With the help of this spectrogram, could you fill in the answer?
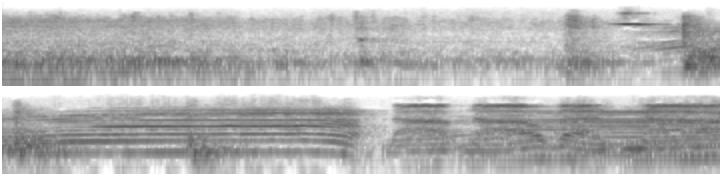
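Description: After a few seconds of murmuring background noise, cows moo loudly, with several long, drawn-out bellows following one another and overlapping toward the end.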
